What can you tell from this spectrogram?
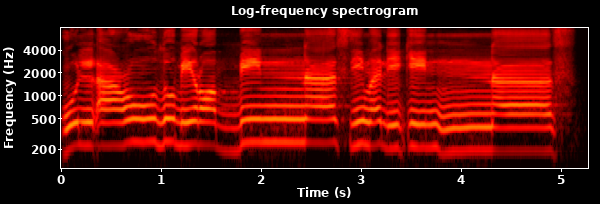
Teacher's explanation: انہوں نے ملا کے پڑھا، وقف نہیں کیا تو سین کی حرکت پڑھی گئی۔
